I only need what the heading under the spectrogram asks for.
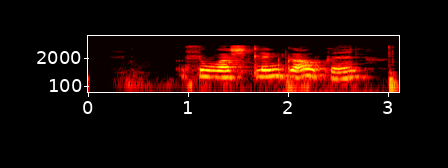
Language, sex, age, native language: Icelandic, female, 10, Icelandic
